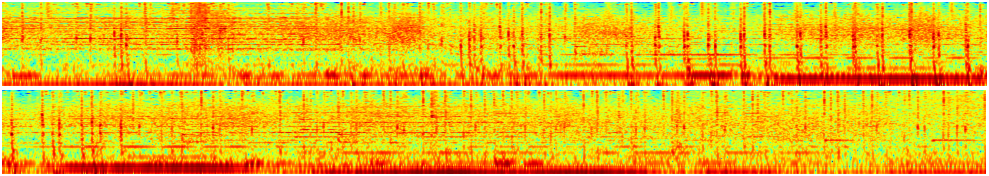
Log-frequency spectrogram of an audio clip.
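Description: Hooves of Roach, a horse in a video game, clip-clop in a fast galloping rhythm throughout, loud and close over game music and ambience.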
